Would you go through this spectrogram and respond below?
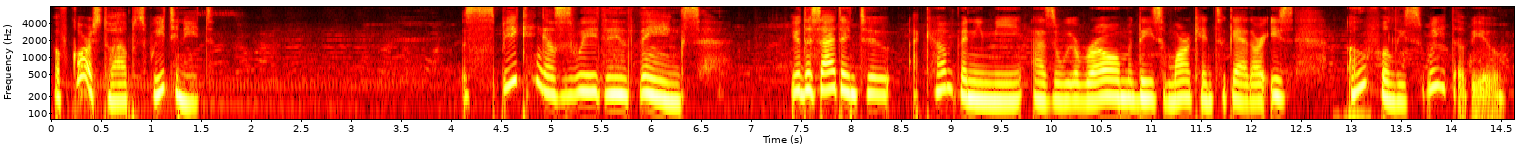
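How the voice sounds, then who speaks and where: Woman acting a slow, breathy, teasing tall shopkeeper. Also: medium pitch. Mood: casual, sweet. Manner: relaxed, soft, teasing, with breathy whispers. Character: very tall, friendly, teasing female bento shop owner. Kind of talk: ASMR roleplay acting.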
